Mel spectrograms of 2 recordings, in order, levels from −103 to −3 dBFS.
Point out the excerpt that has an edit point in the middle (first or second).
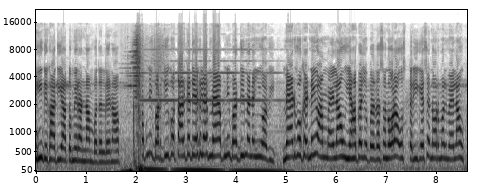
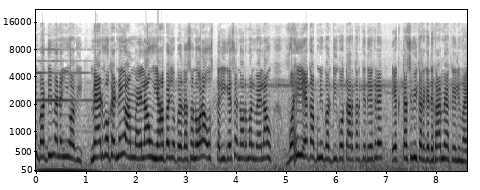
first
